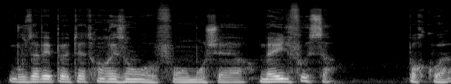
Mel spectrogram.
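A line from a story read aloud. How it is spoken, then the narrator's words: Heavy tone. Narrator (French): de Treuil dit d'un ton pesant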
